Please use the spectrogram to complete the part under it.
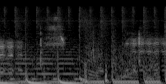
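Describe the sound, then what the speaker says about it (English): Several sheep bleat in Minecraft, a run of short overlapping game-style calls close by and fairly loud, with no one speaking. "All the sheep are trying to escape!"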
